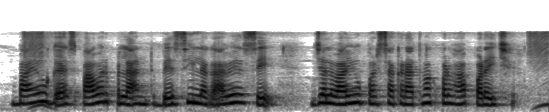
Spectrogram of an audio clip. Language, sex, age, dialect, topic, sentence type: Magahi, female, 46-50, Western, agriculture, statement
